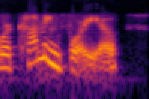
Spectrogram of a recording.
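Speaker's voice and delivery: ordinary talk, nothing marked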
